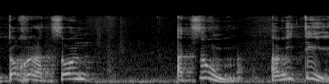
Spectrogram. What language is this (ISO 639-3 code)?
heb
